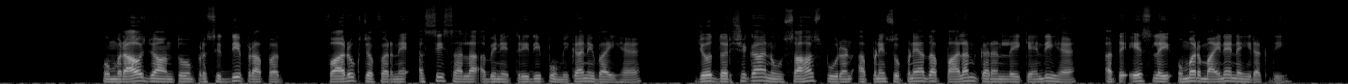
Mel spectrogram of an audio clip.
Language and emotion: Punjabi, neutral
